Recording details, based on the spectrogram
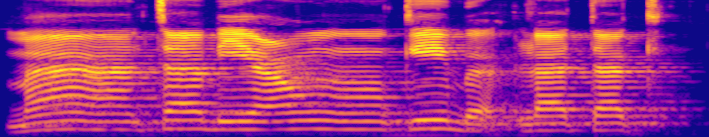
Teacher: Kita tidak mengharokatkan atau menghidupkan huruf ba karena huruf ba ini sudah mati sehingga tinggal pantulannya saja. Yang karena sudah pantulan saja jangan sampai kibe, sekedarnya saja.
